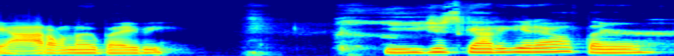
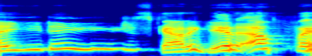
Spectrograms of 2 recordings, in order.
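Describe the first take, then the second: First: Put-on Mississippi accent. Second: Much higher, amused agreement; amused echo. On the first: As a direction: lay on a laid-back Mississippi accent. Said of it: "that's my best Mississippi accent". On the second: Real, not acted. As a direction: repeat the advice high, tickled by it. Laughingly echoes dad's advice.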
